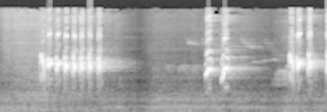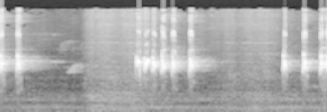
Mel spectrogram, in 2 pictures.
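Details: Sooty-headed bulbul singing energetically: repeated short bursts of five or six rapid, ringing whistled notes, spaced a second or two apart, over a faint steady hum.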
